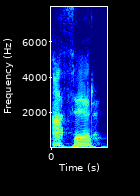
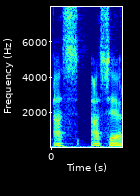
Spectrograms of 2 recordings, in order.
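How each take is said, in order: First: The middle consonant is a lisped th sound. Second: The middle consonant is a plain s sound. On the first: This is the way it is said in Spain. "the Castilian lisp, which is what I'm currently using" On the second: This is the way it is said in South America and Mexico. "more common in, in South America"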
